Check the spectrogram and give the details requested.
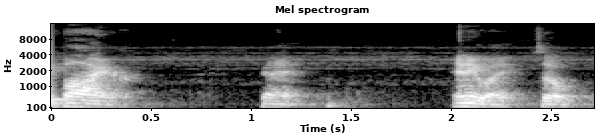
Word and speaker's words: Beyerdynamic: to pronounce that because i'm going fire dynamic on this instead of bare dynamic because i've heard people who work for buyer say buyer okay anyway so k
